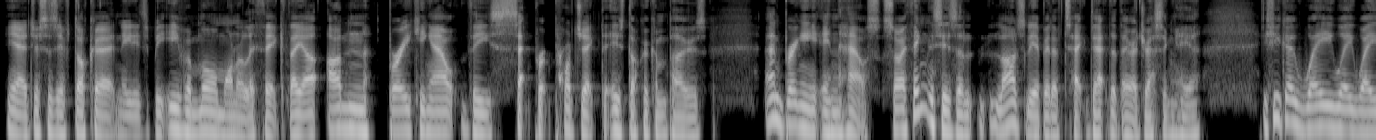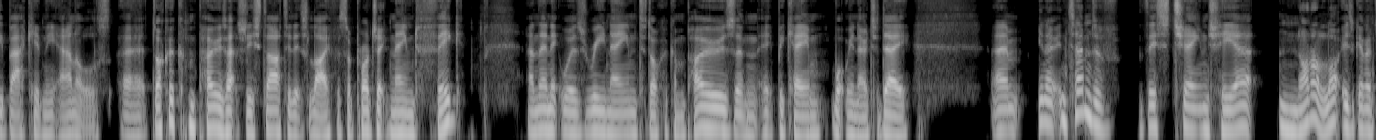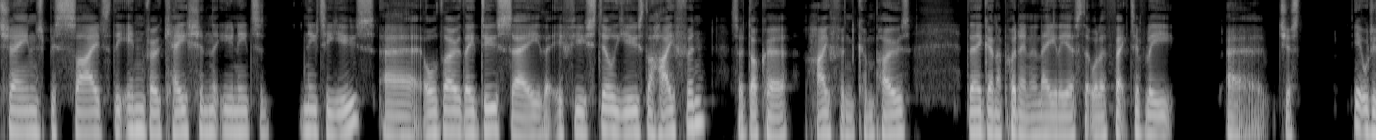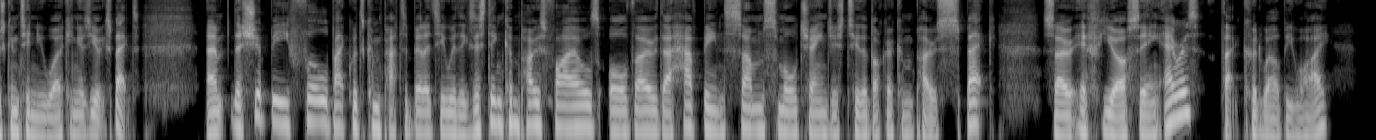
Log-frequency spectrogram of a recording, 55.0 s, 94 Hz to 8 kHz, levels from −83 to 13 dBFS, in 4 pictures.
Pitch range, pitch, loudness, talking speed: 105-130 Hz, 115 Hz, -19 LUFS, 190 wpm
